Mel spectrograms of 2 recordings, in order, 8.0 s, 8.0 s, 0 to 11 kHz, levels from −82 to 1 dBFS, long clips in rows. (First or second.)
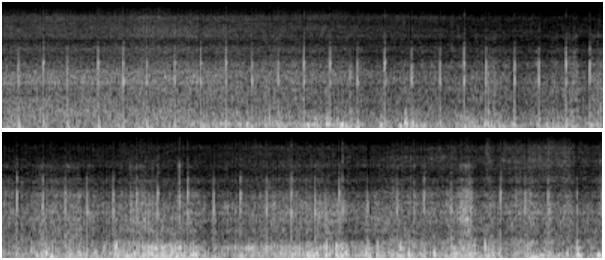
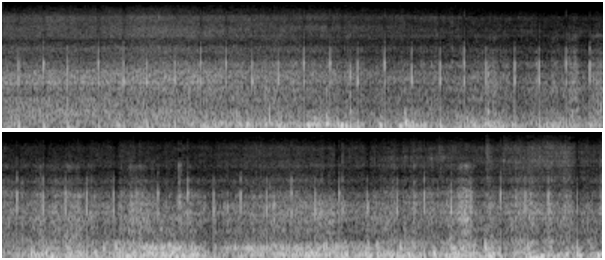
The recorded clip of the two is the second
